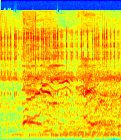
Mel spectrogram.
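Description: A man straining with effort: drawn-out wordless vocal grunts that waver in pitch, over a steady low hum.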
